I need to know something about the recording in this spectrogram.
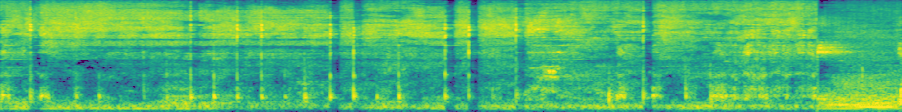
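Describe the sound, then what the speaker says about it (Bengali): Spice paste with slit green chillies fries in oil for a Bengali bata fish curry with eggplant. A soft, steady sizzle runs beneath repeated sharp scrapes and knocks of a spatula stirring against the pan. "মশলাটা খুব ভালো করে কষানো হয়ে গেছে"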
